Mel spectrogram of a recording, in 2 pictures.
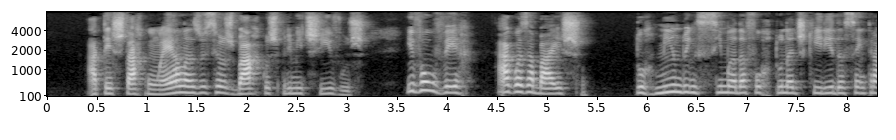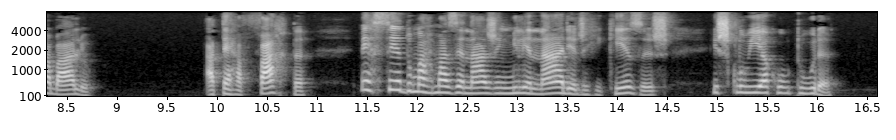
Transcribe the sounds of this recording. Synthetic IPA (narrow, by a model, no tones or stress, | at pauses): a̰t̪eʃt̪aɾkõɛlɐzʊʃsewzbaɾkʊʃpɾimit͡ʃivʊʃ | ɪvowveɾ | a̰ɡwɐzabajʃʊ | d̪̥uɾmĩnd̪ʊẽsĩmɐd̪ɐfoɾt̪ũnɐad͡ʒikiɾid̪ɐsẽj̃t̪ɾabaʎʊ | ɐ̰t̪ɛɦɐfaɾt̪ɐ | meɾsed̪ũmɐːɾmazenaʒẽj̃milenaɾiɐd͡ʒɪɦikʰezɐʃ | iʃkluiɐːkuwt̪uɾɐ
